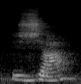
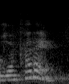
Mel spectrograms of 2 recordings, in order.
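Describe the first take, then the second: First: "Jacaré" split as Ja, ca, ré with long gaps; teacher breaking "Jacaré" into three syllables. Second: Said in the usual way. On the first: Shown as a demonstration. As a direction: count out each beat of "Jacaré" separately. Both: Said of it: "Vamos ver quantas sílabas tinha".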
